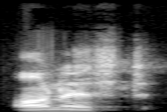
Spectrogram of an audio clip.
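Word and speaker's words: honest: একটা অসৎ মানুষ তাকে অবশ্যই সম্মান করে এখন অনেস্ট অনেস্ট ম্যান এই এম এন বলতে একজনকে বুঝাইছে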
